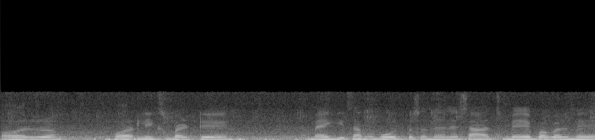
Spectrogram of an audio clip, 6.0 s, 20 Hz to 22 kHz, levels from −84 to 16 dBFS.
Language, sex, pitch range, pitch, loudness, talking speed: Bhojpuri, female, 180-190 Hz, 185 Hz, -14 LUFS, 140 wpm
